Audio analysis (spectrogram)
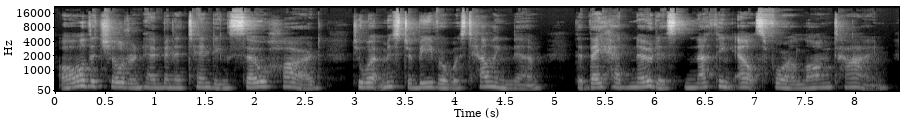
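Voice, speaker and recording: A woman's voice: medium pitch, normal speed, hardly any pauses, darkish tone, echoey room. A woman reading a children's book aloud as a storyteller.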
